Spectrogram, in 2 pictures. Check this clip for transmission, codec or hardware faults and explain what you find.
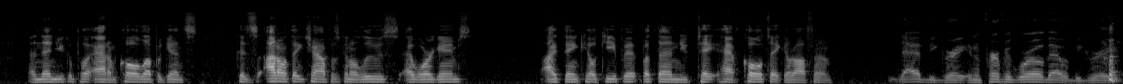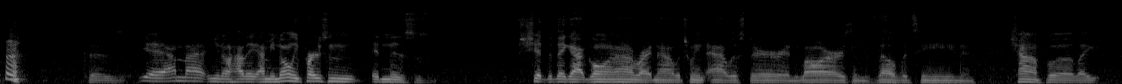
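Nothing found: the speech comes through the Opus call path intact, the band topping out around 12 kHz as that codec setting implies, with room noise sitting about 33 dB below the speech.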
